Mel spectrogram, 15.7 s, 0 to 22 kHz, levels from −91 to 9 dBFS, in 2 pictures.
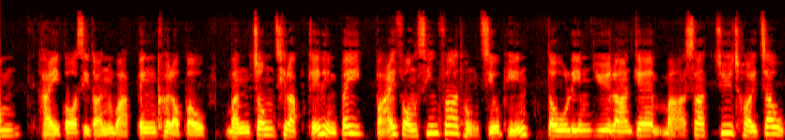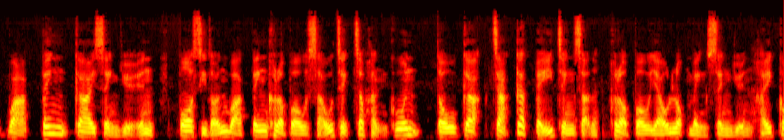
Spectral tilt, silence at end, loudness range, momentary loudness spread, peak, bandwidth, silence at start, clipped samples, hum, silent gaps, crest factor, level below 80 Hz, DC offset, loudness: -5 dB/octave; 0 s; 1 LU; 5 LU; -6 dBFS; 14.5 kHz; 0 s; under 0.1%; none; none; 12 dB; -60 dBFS; under 0.1%; -19 LUFS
